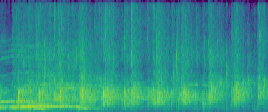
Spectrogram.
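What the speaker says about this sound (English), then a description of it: "Everybody give Susan a round of applause." A short burst of applause from a small group, clapping rising then thinning out, with a brief voice at the start.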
